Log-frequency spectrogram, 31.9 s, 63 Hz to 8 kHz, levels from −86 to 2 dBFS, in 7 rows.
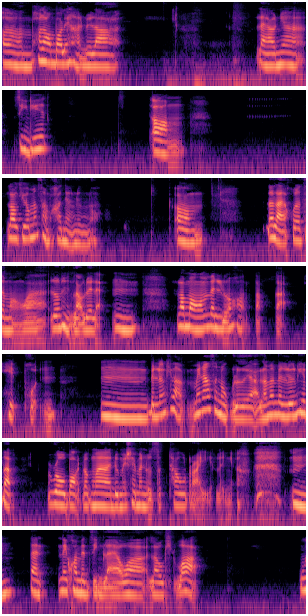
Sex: female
